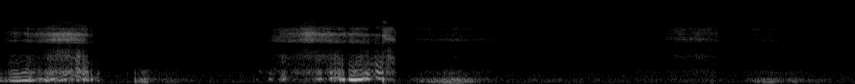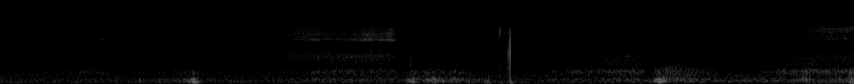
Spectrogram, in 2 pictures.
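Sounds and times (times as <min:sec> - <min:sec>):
dog snoring with whistling wheezes: 0:00.0 - 0:02.0, 0:02.6 - 0:05.7, 0:06.4 - 0:08.4, 0:11.4 - 0:13.4, 0:16.3 - 0:17.0
dog snorting: 0:00.0 - 0:02.0, 0:02.7 - 0:05.0, 0:16.3 - 0:17.0.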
